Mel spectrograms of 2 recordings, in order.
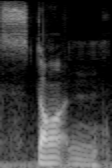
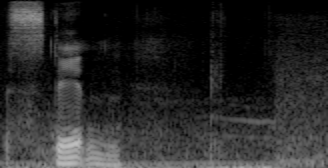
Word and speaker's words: Staunton: If you do come down here to visit, whatever you do, don't call it stunt. That's like the first thing you learn when you first come here. It's actually pronounced Stanton.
